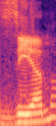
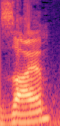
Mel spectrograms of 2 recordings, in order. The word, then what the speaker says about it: Zium: uh guys in chat telling me it's zium rather than Zion I'd love to hear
